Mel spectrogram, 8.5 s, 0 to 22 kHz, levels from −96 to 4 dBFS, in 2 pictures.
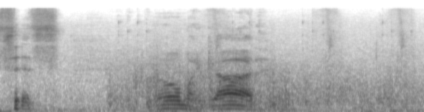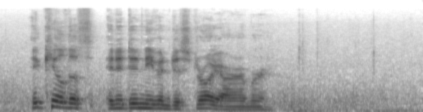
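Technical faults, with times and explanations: No technical faults can be heard anywhere in the signal.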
